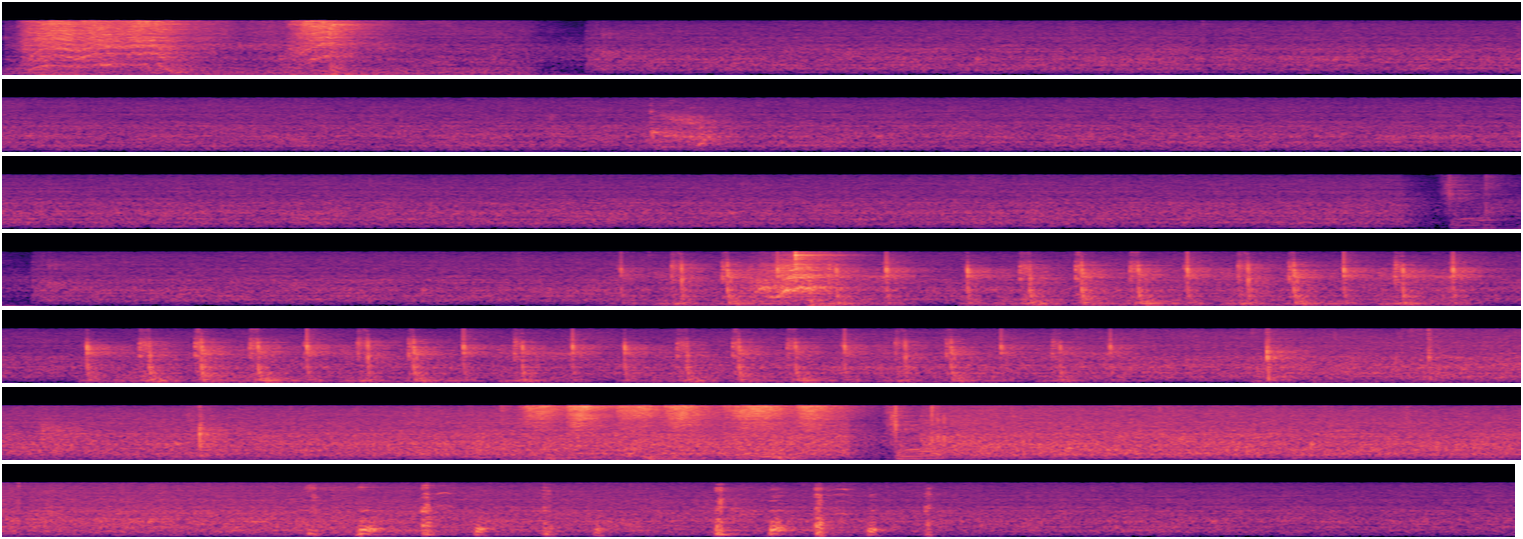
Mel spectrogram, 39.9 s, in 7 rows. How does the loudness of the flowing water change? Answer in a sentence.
The loudness of the flowing water goes up.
